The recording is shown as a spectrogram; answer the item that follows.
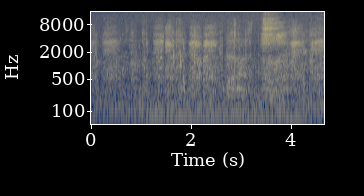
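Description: Heavy, labored breathing of a mountaineer from Firozkoh climbing Siahkoh peak: a continuous breathy rush of gasps and snorting exhalations that stays loud throughout.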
